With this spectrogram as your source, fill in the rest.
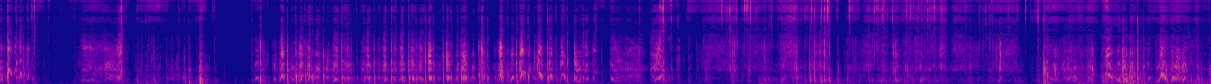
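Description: Fingertips tap and pat on the front of a small, hollow white Montblanc cardboard perfume box. The result is a dense run of soft, dry, papery taps with a hollow ring, broken by a few short silences and brief scratchy passages.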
